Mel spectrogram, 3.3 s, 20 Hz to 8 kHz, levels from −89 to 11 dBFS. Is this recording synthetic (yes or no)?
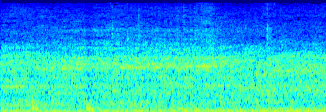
no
